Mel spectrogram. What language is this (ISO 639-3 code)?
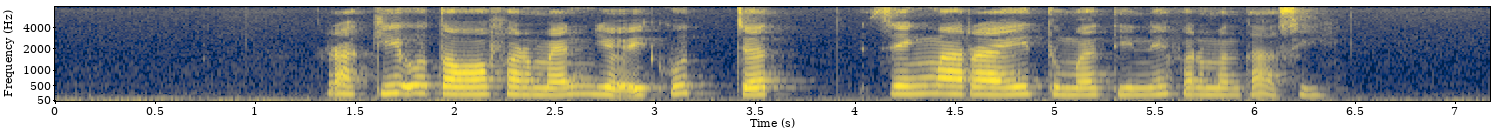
jav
